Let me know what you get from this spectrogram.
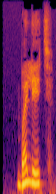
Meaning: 1. to be sick, to be ill, to be ailing 2. to be anxious, to be apprehensive 3. to cheer, to root for 4. to hurt, to ache
- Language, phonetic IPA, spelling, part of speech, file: Russian, [bɐˈlʲetʲ], болеть, verb, Ru-болеть.ogg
